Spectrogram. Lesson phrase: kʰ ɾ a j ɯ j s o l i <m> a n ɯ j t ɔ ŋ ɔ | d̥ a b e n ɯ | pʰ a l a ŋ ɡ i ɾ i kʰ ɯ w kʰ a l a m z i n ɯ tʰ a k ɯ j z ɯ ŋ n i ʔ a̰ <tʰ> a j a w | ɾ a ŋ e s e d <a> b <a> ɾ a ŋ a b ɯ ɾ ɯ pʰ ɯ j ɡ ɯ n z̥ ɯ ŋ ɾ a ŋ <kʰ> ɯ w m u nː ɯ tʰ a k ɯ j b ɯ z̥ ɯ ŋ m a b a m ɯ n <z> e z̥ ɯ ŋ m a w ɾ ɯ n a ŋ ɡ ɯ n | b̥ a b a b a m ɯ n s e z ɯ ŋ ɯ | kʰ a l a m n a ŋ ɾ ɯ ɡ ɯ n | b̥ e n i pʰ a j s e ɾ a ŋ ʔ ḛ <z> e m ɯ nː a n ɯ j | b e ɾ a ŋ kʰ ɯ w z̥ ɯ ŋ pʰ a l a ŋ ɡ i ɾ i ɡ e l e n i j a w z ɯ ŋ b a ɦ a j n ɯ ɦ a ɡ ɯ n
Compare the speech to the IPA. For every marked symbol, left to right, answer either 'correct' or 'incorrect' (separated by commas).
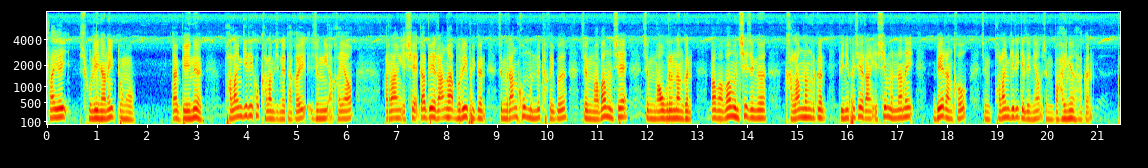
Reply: incorrect, incorrect, correct, incorrect, correct, incorrect, incorrect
